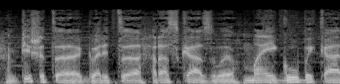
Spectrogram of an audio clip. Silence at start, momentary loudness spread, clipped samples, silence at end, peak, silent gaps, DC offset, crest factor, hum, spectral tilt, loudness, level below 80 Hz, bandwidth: 0 s; 2 LU; under 0.1%; 0 s; -6 dBFS; none; under 0.1%; 12 dB; none; -4.5 dB/octave; -17 LUFS; -36 dBFS; 13.5 kHz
